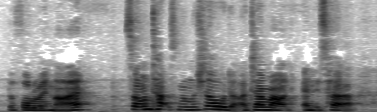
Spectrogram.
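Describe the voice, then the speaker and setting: Speaking at a very fast pace with ordinary pitch variation, a woman is heard over noticeable background noise. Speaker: YouTuber. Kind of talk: casual storytime vlog. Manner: animated.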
